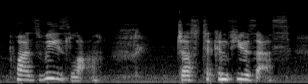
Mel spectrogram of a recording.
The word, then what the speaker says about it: Poiseuille: Second is Poiseuille's law. Yes, that's actually how you pronounce it.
